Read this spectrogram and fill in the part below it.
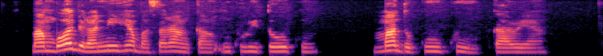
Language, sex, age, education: Igbo, female, 15-29, tertiary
